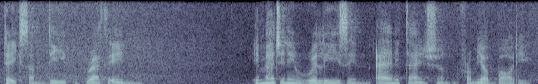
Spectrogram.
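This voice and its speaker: A man guiding a meditation in a gentle, soothing, instructional way, reading as scripted narration. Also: medium pitch, takes it slowly. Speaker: meditation guide. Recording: faint background noise, ambient music. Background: soft ambient music.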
